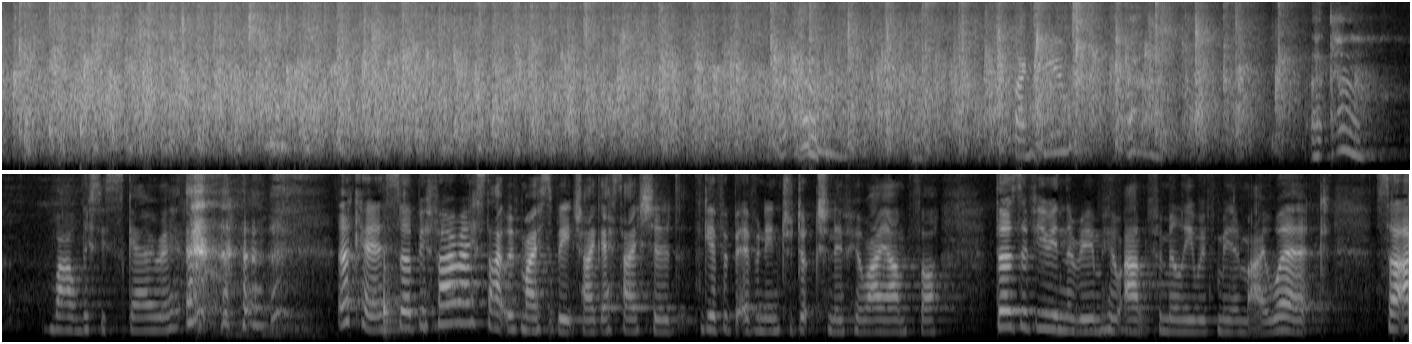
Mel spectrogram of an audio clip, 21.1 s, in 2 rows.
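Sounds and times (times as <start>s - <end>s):
audience applause: 0.0s - 9.8s
speech: 11.0s - 21.1s.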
